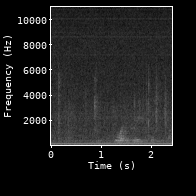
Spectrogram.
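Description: A steady low electrical hum on the recording, with a few faint ticks and a brief quiet voice about a second and a half in.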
